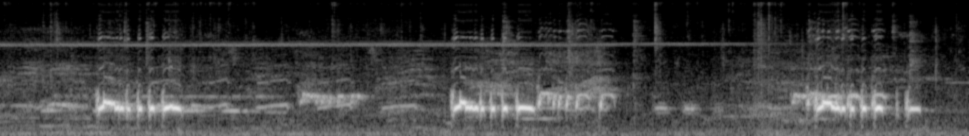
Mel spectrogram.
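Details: Zebra dove, a local and Bangkok crossbreed from a breeding farm in Bekasi, West Java, Indonesia, sung as a lure bird: three bursts of rapid, stuttering mid-pitched coos ending in a drawn-out note, each burst a few seconds apart.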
